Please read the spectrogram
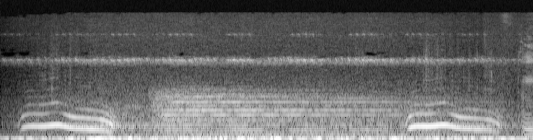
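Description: Spooky music bed: a heavy deep drone and a steady high tone under a held chord, with a ghostly, voice-like tone that glides up and then down twice, once near the start and once near the end.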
